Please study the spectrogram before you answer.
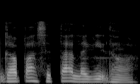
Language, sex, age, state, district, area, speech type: Santali, male, 18-30, Jharkhand, Seraikela Kharsawan, rural, spontaneous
